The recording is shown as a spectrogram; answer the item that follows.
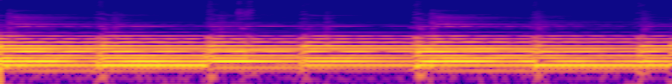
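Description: Electric guitar strumming chords, a stroke about every two-thirds of a second, the chords ringing on between strokes.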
